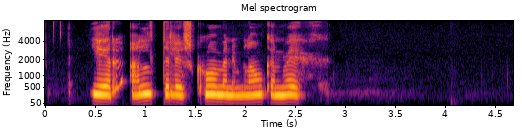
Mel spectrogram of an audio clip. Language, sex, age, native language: Icelandic, male, 14, Icelandic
